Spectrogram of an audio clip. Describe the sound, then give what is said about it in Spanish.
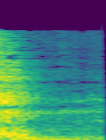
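A bedroom door swings shut with one solid, fairly loud thud as a man leaves the room, followed by a short fading rumble and quiet room tone. “El varón ha abandonado la alcoba. Y ahora Karen se lanza hacia la puerta.”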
